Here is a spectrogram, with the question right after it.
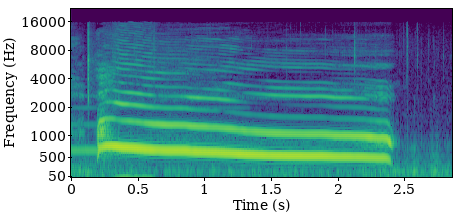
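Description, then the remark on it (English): A single long, loud wolf howl holds a steady high pitch for about two seconds, sliding slightly downward before cutting off abruptly, with no talking around it. “"Dear Jennifer," the wolf howled.”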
